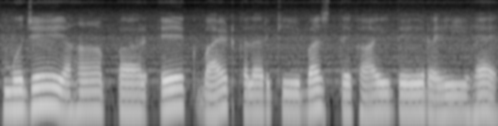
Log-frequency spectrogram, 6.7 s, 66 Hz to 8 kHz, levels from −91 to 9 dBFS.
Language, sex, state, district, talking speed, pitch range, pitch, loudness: Hindi, male, Madhya Pradesh, Katni, 110 wpm, 110-125 Hz, 115 Hz, -15 LUFS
